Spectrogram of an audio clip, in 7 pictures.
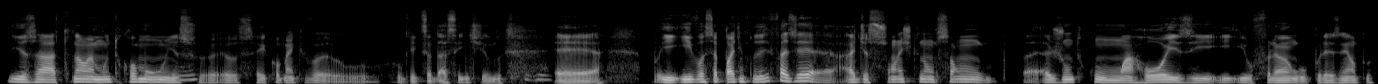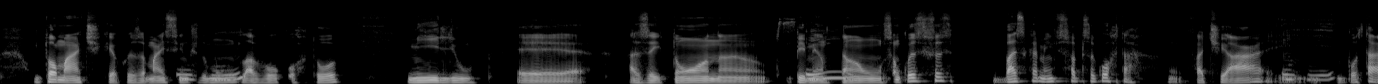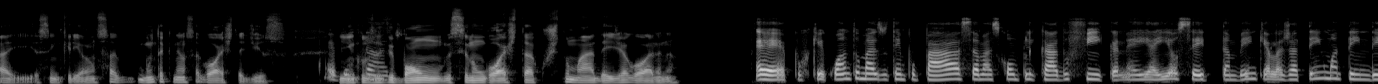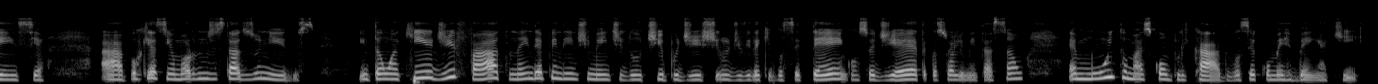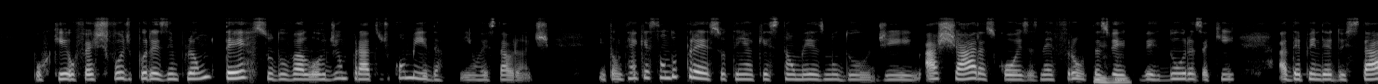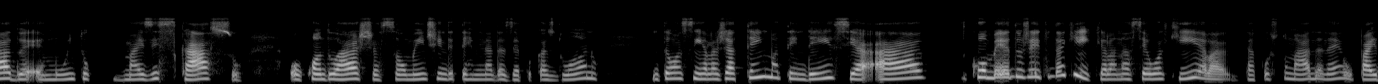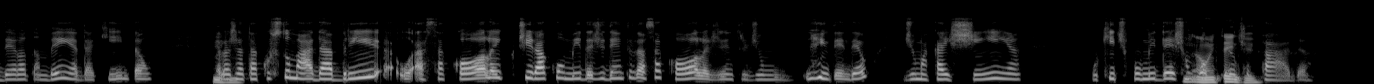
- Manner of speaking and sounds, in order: tapping
- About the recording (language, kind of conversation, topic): Portuguese, advice, Por que me falta tempo para fazer refeições regulares e saudáveis?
